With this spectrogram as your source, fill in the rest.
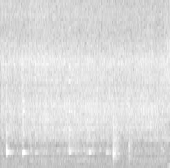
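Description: Onion frying with spices in a pan while cooking stuffed masala parwal gives a steady bright sizzle, with a few soft stirring clinks and pops over it, close and continuous, with no talk.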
